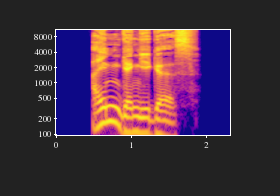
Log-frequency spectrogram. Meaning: strong/mixed nominative/accusative neuter singular of eingängig
- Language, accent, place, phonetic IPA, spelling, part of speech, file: German, Germany, Berlin, [ˈaɪ̯nˌɡɛŋɪɡəs], eingängiges, adjective, De-eingängiges.ogg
